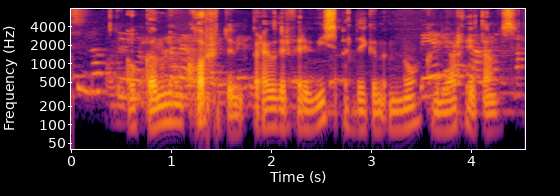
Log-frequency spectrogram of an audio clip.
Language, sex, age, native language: Icelandic, male, 15, Icelandic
